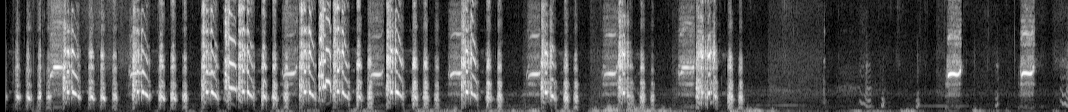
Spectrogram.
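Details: Grey francolin, known locally as teetar and described as the Dakhni teetar type, calling: loud, harsh, rasping squawks in rapid overlapping bursts with rich harmonics, over low thumping background noise, thinning to sparse higher notes toward the end.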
